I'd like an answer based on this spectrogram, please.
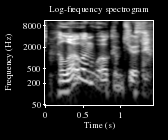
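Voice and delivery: voice totally shot, hoarse and worn-out. Welcoming listeners at the top of the show, voice shot from last night, hoarse. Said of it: "My voice is totally shot".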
